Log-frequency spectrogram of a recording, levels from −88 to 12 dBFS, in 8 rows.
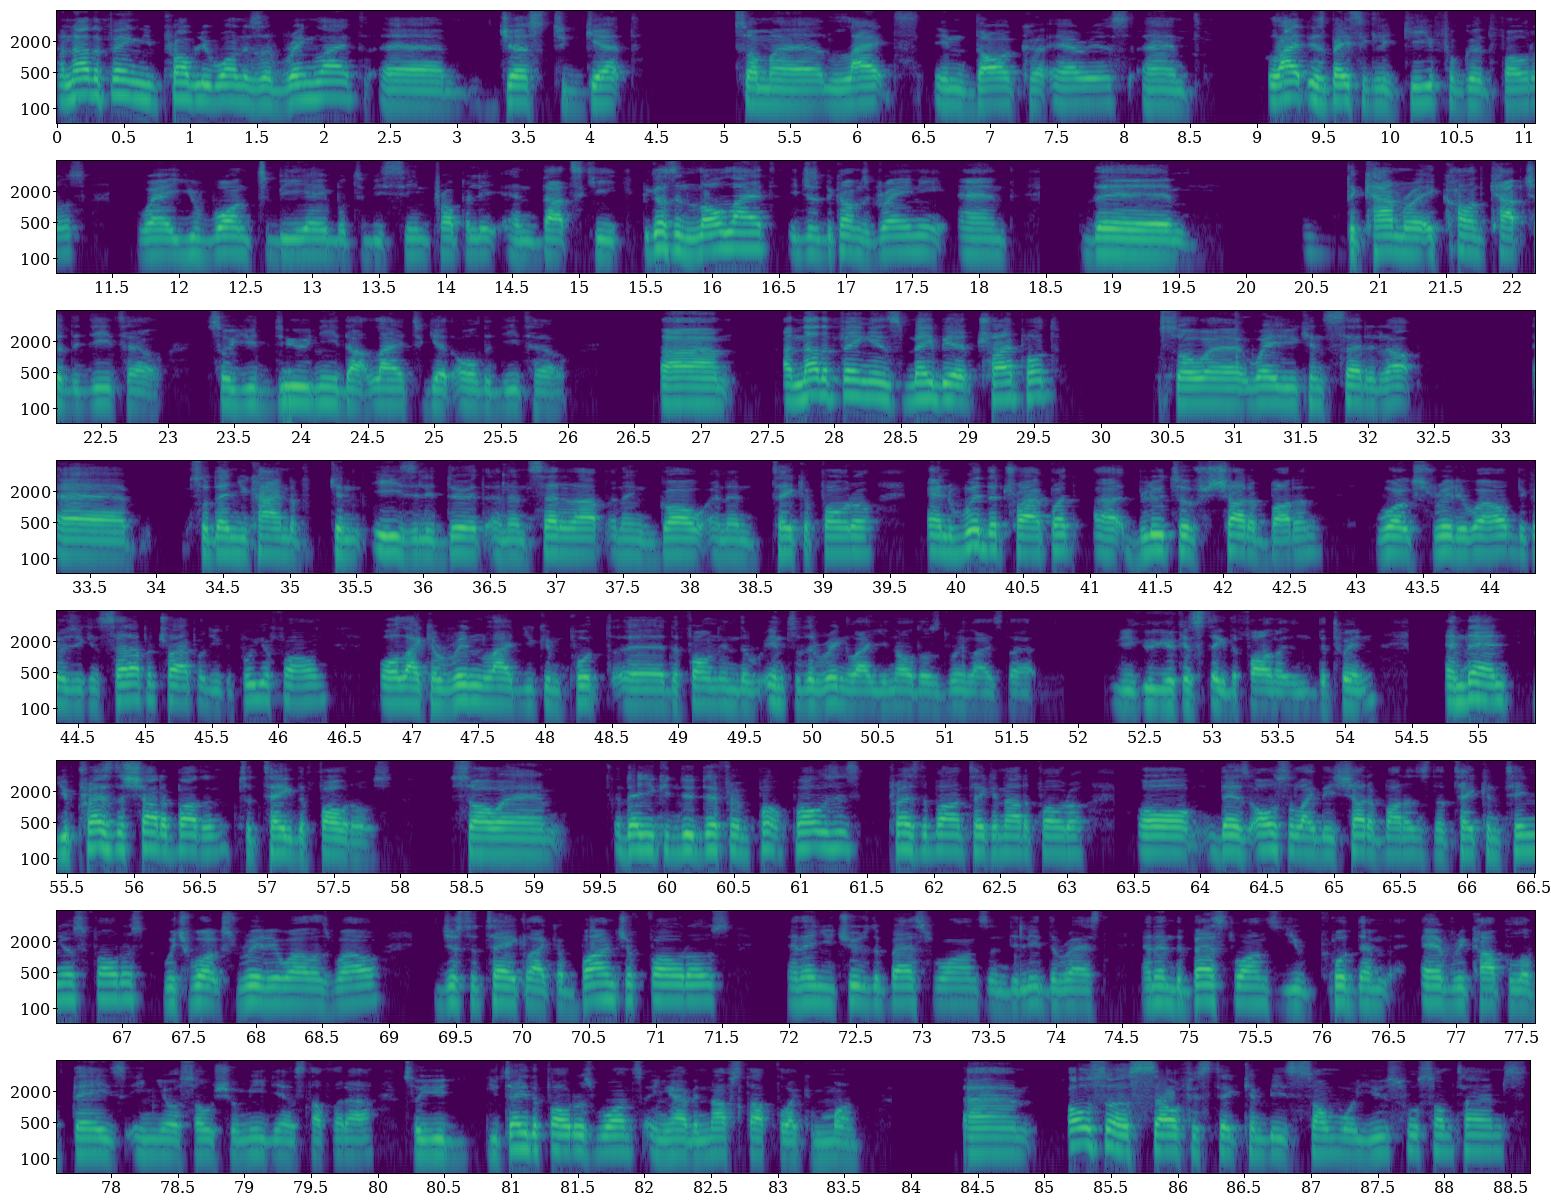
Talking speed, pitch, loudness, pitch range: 180 wpm, 130 Hz, -26 LUFS, 120-145 Hz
